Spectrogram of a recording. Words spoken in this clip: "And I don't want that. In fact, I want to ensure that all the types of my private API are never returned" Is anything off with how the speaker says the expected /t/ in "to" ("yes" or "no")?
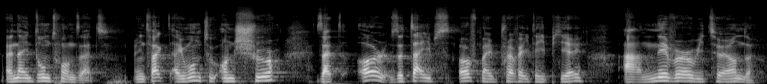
no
